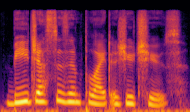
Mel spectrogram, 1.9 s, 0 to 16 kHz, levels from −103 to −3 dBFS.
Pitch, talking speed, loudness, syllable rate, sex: 215 Hz, 220 wpm, -19 LUFS, 6.4 syllables/s, female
